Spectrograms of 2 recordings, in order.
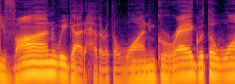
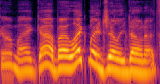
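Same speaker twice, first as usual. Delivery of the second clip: mock offended whiner; 8 semitones higher than usual. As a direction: wail it like an exaggerated offended complainer. Mimics offended recipient of podcast.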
